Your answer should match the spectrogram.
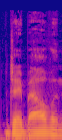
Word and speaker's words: J Balvin: How do you say his name? Balvin. – J Balvin.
